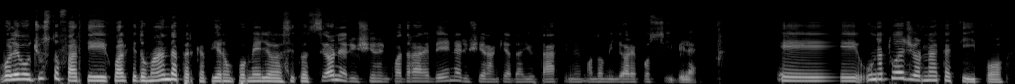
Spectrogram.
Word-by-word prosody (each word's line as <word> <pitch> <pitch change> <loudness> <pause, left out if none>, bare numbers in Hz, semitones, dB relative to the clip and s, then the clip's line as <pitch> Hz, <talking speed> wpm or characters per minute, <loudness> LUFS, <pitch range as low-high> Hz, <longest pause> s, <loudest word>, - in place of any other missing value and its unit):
volevo 235 +3 +7
giusto 275 +3 -1
farti 175 -4 +4
qualche 175 0 +2
domanda 185 +7 +6
per 155 -3 -1
capire 155 +1 -1
un 150 - -2
po' 150 - -1
meglio 155 0 +2
la 145 - +2
situazione, 175 +8 -1
riuscire 140 -1 -8
a - - -9
inquadrare 140 +2 -7
bene, 170 +6 -7
riuscire 135 -3 -10
anche 125 +1 -11
ad 125 - -13
aiutarti 120 0 -10
nel 125 -1 -15
modo 125 +2 -12
migliore 125 0 -7
possibile. 125 0 -11 0.8
Ehm, 165 -2 -1
una 235 +3 +3
tua 285 +3 +3
giornata 200 -4 0
tipo 120 -5 -4
155 Hz, 170 wpm, -28 LUFS, 130-185 Hz, 0.8 s, volevo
